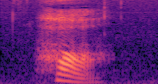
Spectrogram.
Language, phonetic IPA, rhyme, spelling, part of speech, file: Hungarian, [ˈhɒ], -hɒ, ha, conjunction / interjection, Hu-ha.ogg
- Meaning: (conjunction) 1. if (introducing a conditional clause; often coupled with akkor (“then”)) 2. when, once; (interjection) expressing astonishment, fright, or shock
